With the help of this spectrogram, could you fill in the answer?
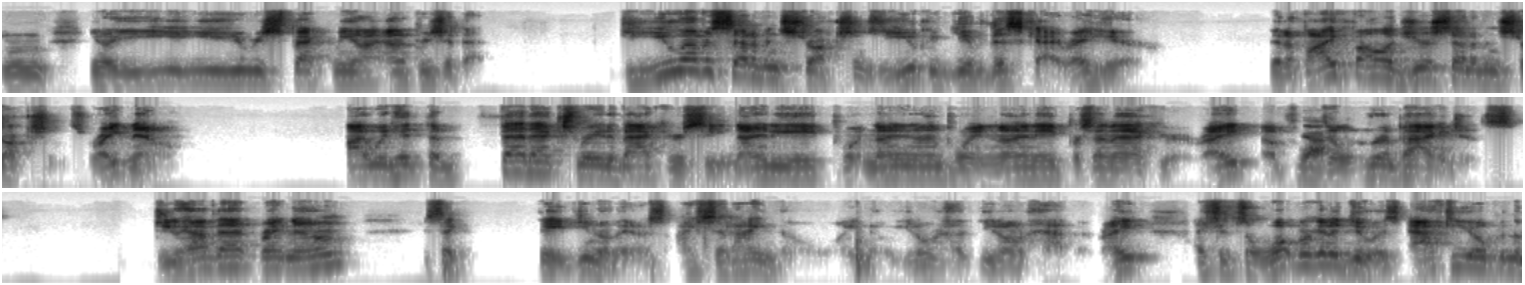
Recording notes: I decided to dive into the arena of live video podcasts. My first ever recorded Zoom as a Host.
